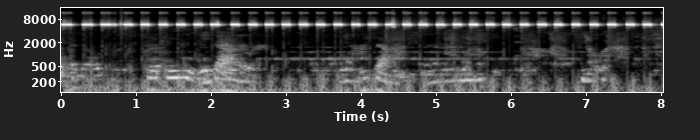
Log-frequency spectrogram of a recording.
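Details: Rapid, high, shrill cricket chirps follow one another closely, about thirty in a row, with quiet scattered background noises under the insistent pulsing.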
